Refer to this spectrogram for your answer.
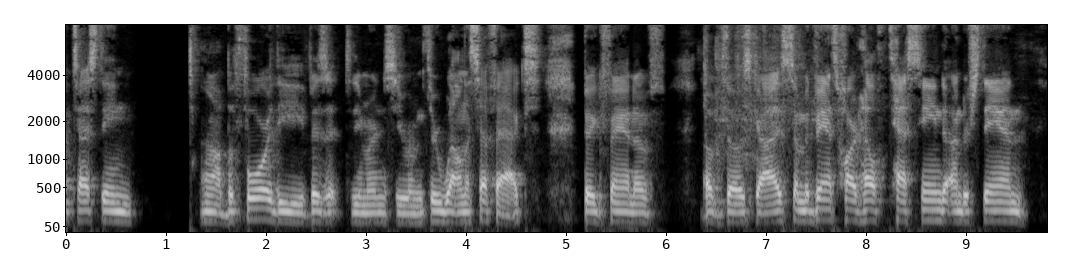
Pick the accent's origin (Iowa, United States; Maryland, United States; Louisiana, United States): Iowa, United States; Des Moines; I'm originally from Des Moines, Iowa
